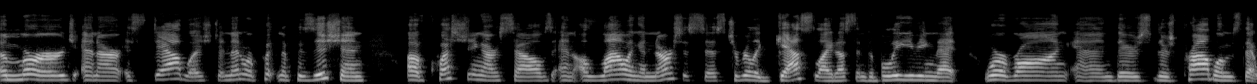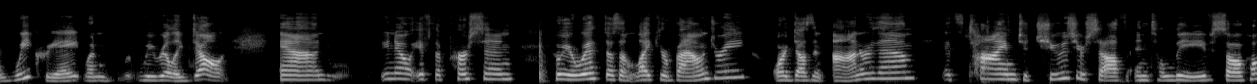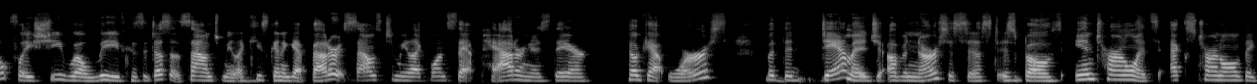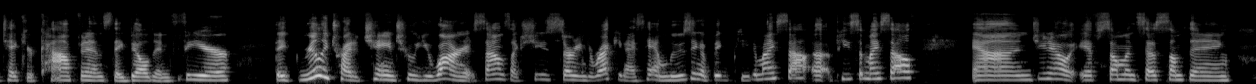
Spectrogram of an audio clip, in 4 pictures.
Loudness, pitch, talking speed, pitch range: -24 LUFS, 200 Hz, 170 wpm, 185-225 Hz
